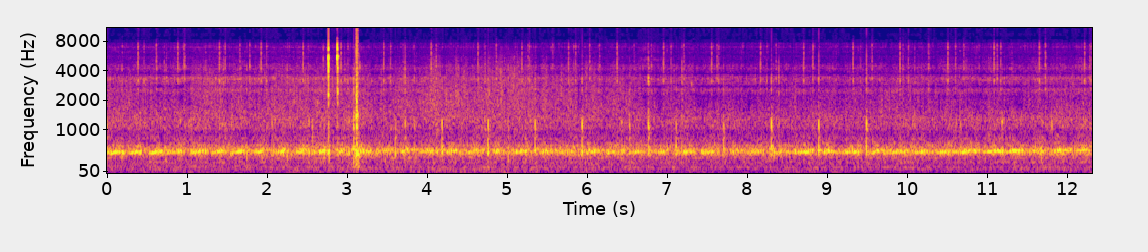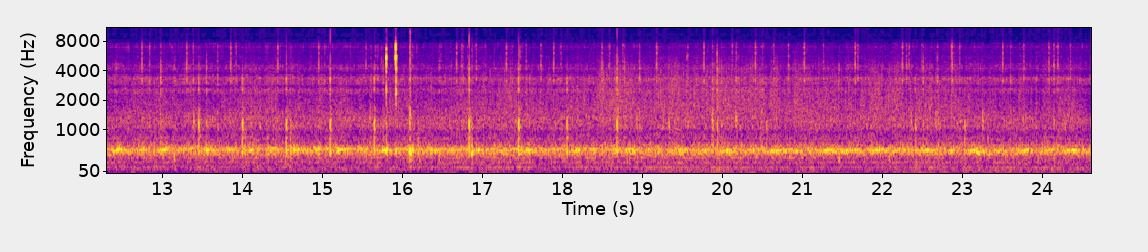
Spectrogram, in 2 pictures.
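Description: Tyres hum steadily on smooth pavement.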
